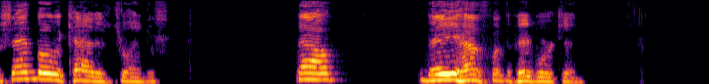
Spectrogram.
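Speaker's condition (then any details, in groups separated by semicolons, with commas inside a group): Parkinson's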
